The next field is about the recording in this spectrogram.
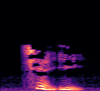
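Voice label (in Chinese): "歉意", Mandarin Chinese; chinese flashcards; hsk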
